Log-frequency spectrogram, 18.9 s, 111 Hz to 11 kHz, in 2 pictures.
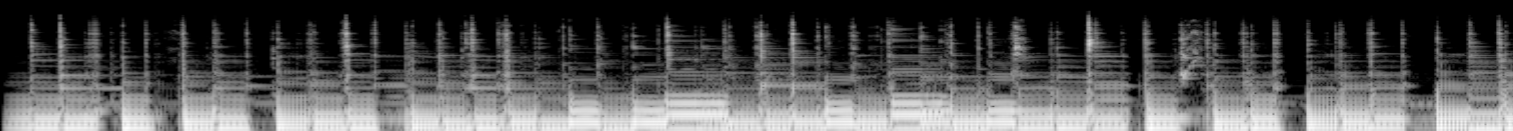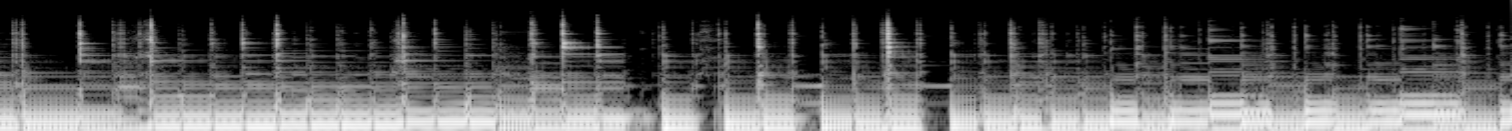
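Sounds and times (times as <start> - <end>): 
bass: 0.0 - 18.8.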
